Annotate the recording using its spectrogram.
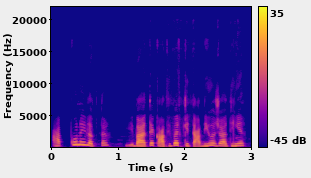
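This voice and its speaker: Lady doing a soft sorry young guy in a fanfic audio story, high voice, dry close sound. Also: big pitch swings, a little fast, dry recording, faint music behind. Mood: tender. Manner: soft-spoken, remorseful, pleading. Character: gentle young man, apologetic and devoted lover.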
